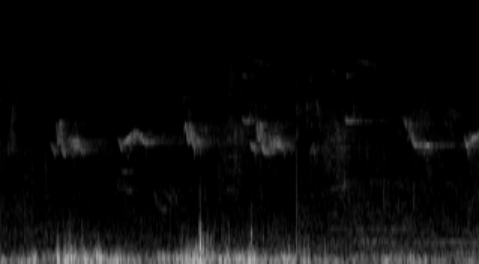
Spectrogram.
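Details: Grackle males exhibiting and calling: a run of shrill, squeaky sliding notes, one after another, then a pause and a last pair, set against heavy low rumbling wind or background noise.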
